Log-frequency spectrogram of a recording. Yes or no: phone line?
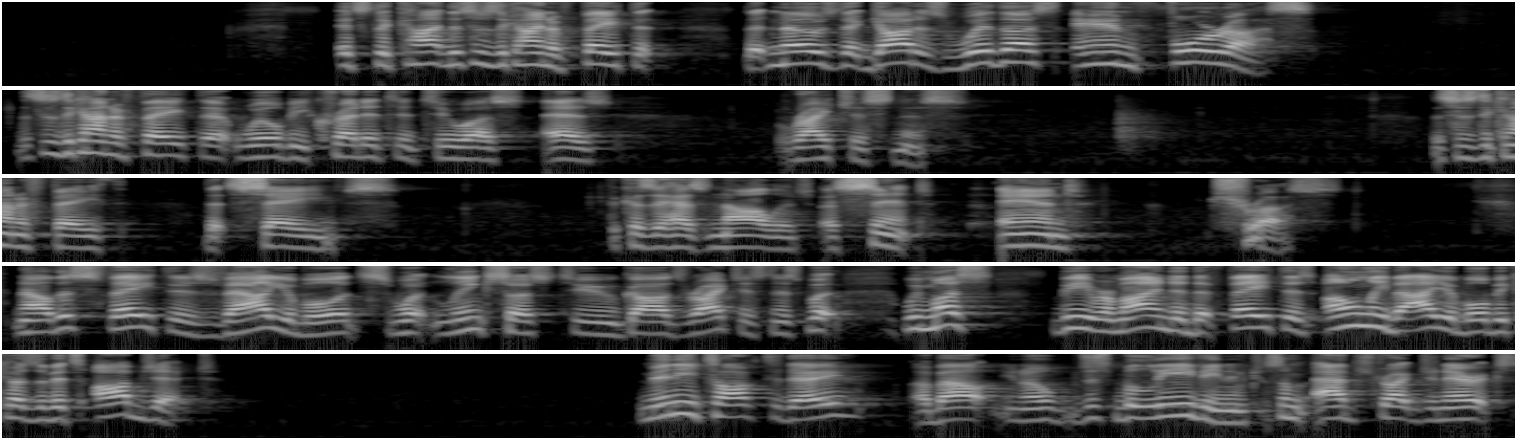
no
